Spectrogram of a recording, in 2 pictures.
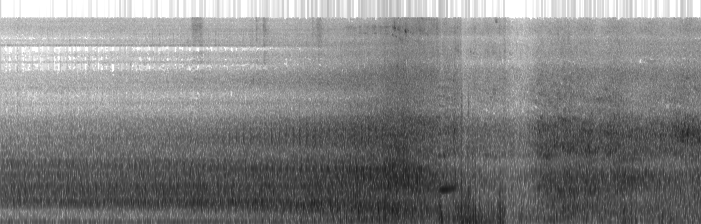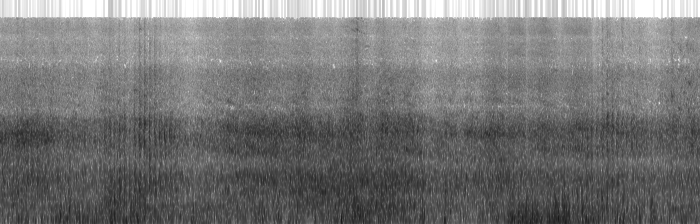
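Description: Freight train approaching and passing close by. The sound builds to its loudest about eight seconds in as the locomotive goes past, then the long string of container wagons follows with a steady rumble and clatter of steel wheels on the rails.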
